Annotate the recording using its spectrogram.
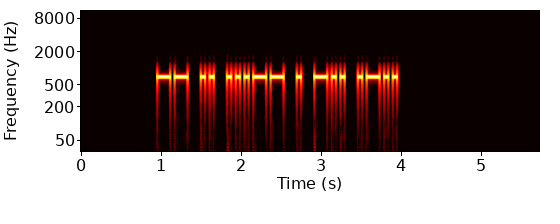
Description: Morse code, heard as a keyed tone, about 22 wpm, 700 Hz. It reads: MI3EDL
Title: DXCC-100 Call Signs - 6 Characters - 22wpm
